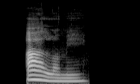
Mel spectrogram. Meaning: state, public, governmental (of or relating to the government)
- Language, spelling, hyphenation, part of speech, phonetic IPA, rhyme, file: Hungarian, állami, ál‧la‧mi, adjective, [ˈaːlːɒmi], -mi, Hu-állami.ogg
